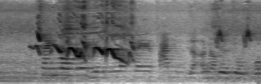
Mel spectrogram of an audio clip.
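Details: Black-naped oriole producing a clear sequence of looping, descending whistles, quickly repeated, while people talk faintly underneath.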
